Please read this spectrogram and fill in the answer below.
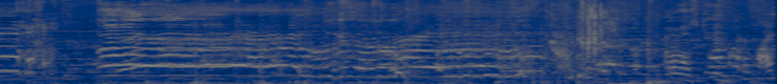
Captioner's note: scream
